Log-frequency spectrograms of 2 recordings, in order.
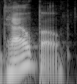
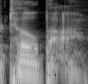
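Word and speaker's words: Taupō: Championships in New Zealand in Taupo, or Toba, remember, we have a couple of different ways of pronouncing that.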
